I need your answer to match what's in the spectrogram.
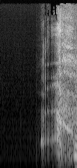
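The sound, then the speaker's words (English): A single harsh cough right into the microphone, a short raspy burst after a moment of silence, with a throaty, voiced tail as it ends. “Everybody loves a cough through a microphone, right?”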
